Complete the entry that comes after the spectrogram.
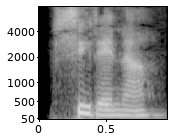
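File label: "sirena", Spanish; palavra do dia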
